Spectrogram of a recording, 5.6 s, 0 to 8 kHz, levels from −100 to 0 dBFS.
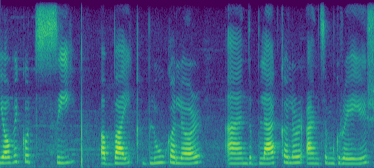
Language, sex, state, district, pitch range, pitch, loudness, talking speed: English, female, Punjab, Fazilka, 240-280 Hz, 260 Hz, -20 LUFS, 150 wpm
